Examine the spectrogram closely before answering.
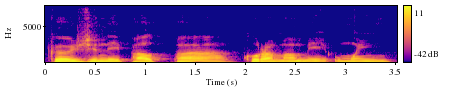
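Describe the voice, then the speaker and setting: A man from Nigeria, Idoma by first language, answers as a guest priest in a studio. His voice is low and mellow, and he speaks slowly. He pauses often with "euh" as he builds each answer. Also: lively intonation. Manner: halting, with frequent "euh" pauses. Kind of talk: interview answers.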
